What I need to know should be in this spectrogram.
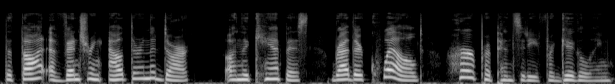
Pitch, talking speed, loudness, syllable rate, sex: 215 Hz, 175 wpm, -18 LUFS, 5.5 syllables/s, female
